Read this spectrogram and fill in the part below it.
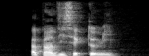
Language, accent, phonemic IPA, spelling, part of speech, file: French, France, /a.pɛ̃.di.sɛk.tɔ.mi/, appendicectomie, noun, LL-Q150 (fra)-appendicectomie.wav
- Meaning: appendectomy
